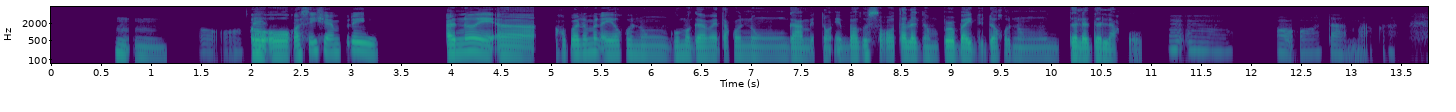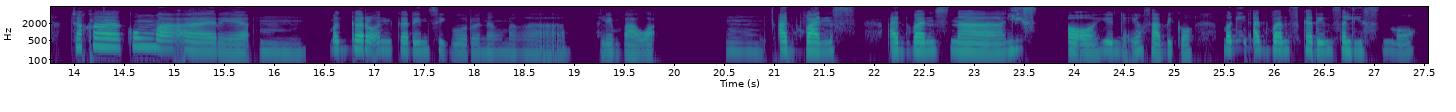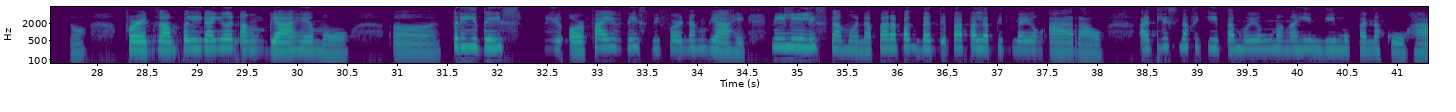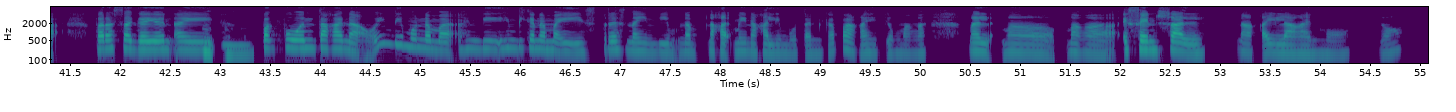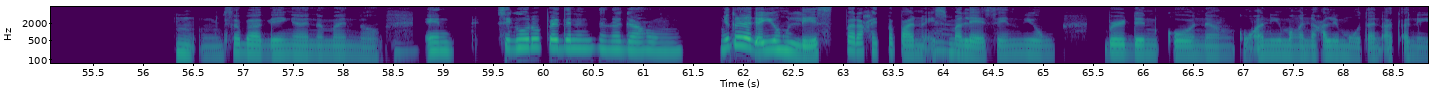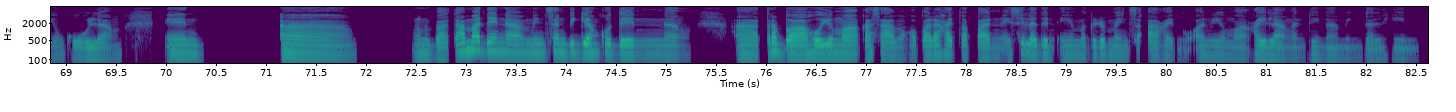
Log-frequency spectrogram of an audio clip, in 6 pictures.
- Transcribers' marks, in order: dog barking
- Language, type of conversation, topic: Filipino, advice, Paano ko mapapanatili ang pag-aalaga sa sarili at mababawasan ang stress habang naglalakbay?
